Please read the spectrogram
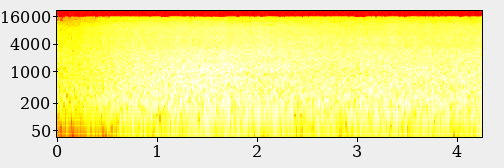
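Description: Surf washes steadily onto Jamestown Beach in Ghana, a broad, continuous roar of breaking waves that swells in over the first half second and then holds, with no voices present.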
